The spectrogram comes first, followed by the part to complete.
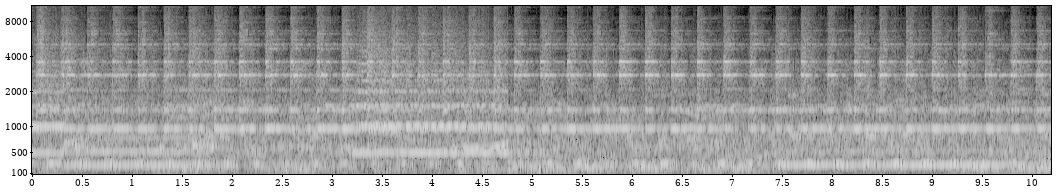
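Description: South Indian temple music: a nadaswaram playing long held, slowly shifting notes over a drone, with a steady run of drum strokes.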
